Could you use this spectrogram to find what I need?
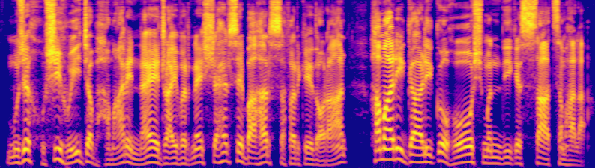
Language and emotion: Urdu, happy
